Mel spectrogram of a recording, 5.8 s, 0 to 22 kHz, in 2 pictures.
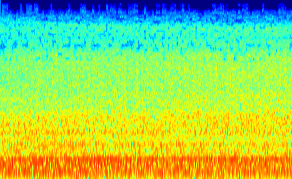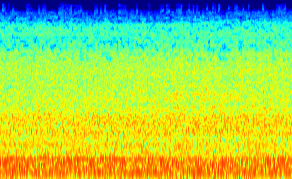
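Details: Kobelco SK250 excavator, believed 2006, diesel, after exhaust manifold replacement; deep steady drone at constant high revs with thin even turbo whistle heard in the cab, now making boost, revs more responsively; normal high idle.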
